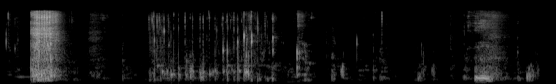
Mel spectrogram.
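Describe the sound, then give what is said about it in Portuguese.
Someone drinks water in gulps: a sharp breathy burst, then a run of wet swallowing and slurping sounds, and finally a loud satisfied exhale. No one speaks. “Ah, caralho, água é bom demais.”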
